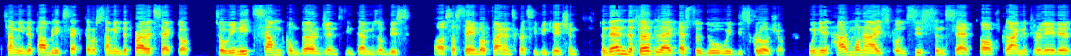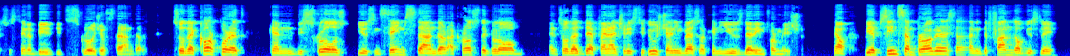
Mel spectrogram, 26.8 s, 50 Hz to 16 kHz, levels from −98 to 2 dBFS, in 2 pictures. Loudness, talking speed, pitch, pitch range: -24 LUFS, 175 wpm, 135 Hz, 125-155 Hz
